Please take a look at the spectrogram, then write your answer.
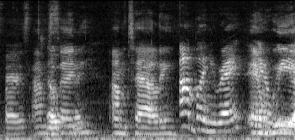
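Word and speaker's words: Tali: And Hi, I'm Tally, and that's spelled T-A-L-I.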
